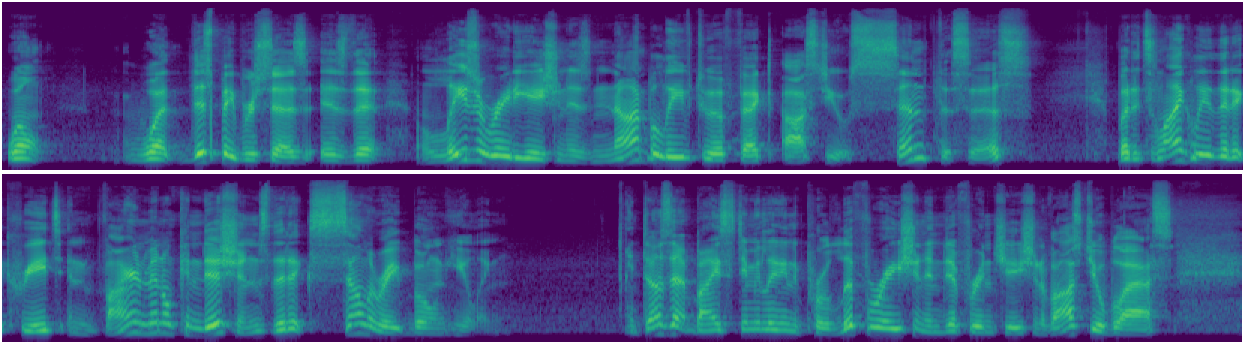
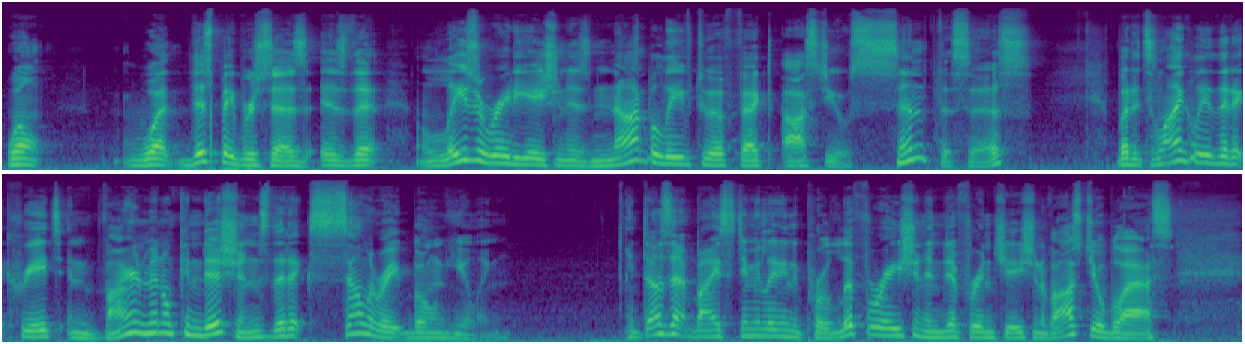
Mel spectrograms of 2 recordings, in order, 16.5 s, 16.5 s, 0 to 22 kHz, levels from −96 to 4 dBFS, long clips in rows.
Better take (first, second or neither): second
